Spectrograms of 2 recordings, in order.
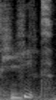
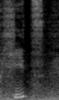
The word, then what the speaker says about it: Hit: you pronounce it camp hit it's actually pronounced heat yes probably appropriate for how hot it was camp heat and of course there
